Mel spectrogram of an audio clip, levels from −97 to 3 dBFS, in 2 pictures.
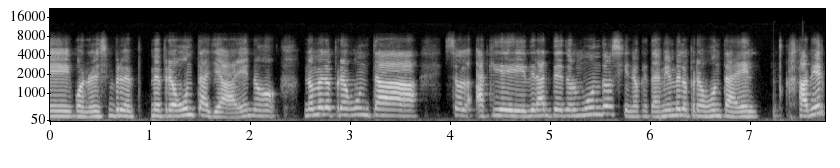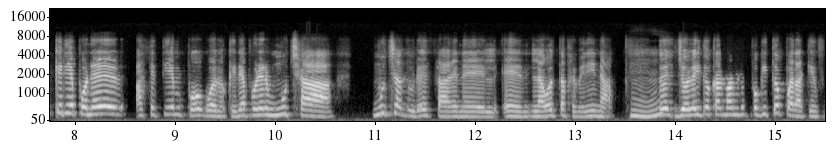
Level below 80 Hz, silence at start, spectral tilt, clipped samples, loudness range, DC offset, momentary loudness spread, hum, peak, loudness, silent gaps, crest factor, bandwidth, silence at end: -54 dBFS; 0 s; -4 dB/octave; under 0.1%; 4 LU; under 0.1%; 10 LU; none; 0 dBFS; -18 LUFS; none; 18 dB; 8.8 kHz; 0.05 s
